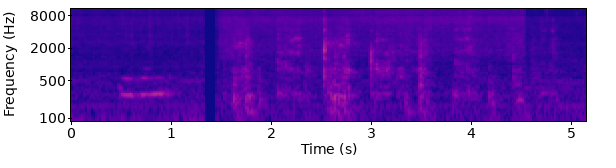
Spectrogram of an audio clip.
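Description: Egg fried rice with carrot is stirred in oil in a pan, giving a steady sizzle and frying hiss with repeated scraping and stirring strokes, up close after a brief silence.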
